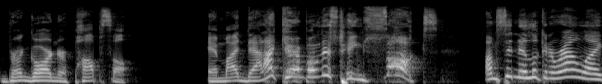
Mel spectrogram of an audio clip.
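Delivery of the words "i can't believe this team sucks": put-on scream, higher. Retelling how a dad reacted to a pop-up: imitating dad screaming. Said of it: "He's screaming".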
